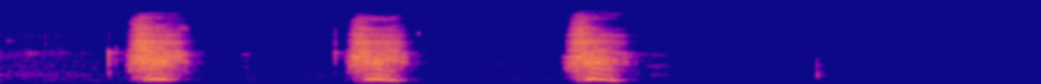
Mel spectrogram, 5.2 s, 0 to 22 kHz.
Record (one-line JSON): {"exhalation_length": "5.2 s", "exhalation_amplitude": 9324, "exhalation_signal_mean_std_ratio": 0.3, "survey_phase": "beta (2021-08-13 to 2022-03-07)", "age": "65+", "gender": "Female", "wearing_mask": "No", "symptom_none": true, "smoker_status": "Never smoked", "respiratory_condition_asthma": false, "respiratory_condition_other": false, "recruitment_source": "REACT", "submission_delay": "2 days", "covid_test_result": "Negative", "covid_test_method": "RT-qPCR", "influenza_a_test_result": "Unknown/Void", "influenza_b_test_result": "Unknown/Void"}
